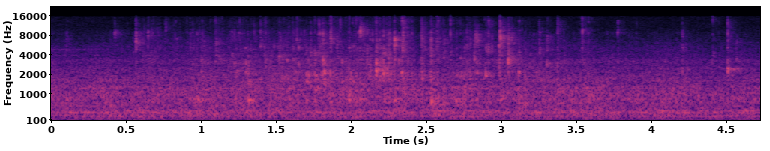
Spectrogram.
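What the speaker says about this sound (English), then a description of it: "I am going to pour this into the strainer." Homemade milk paint poured from a container into a strainer set over a small bowl, a steady close trickle and splash of liquid lasting several seconds.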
